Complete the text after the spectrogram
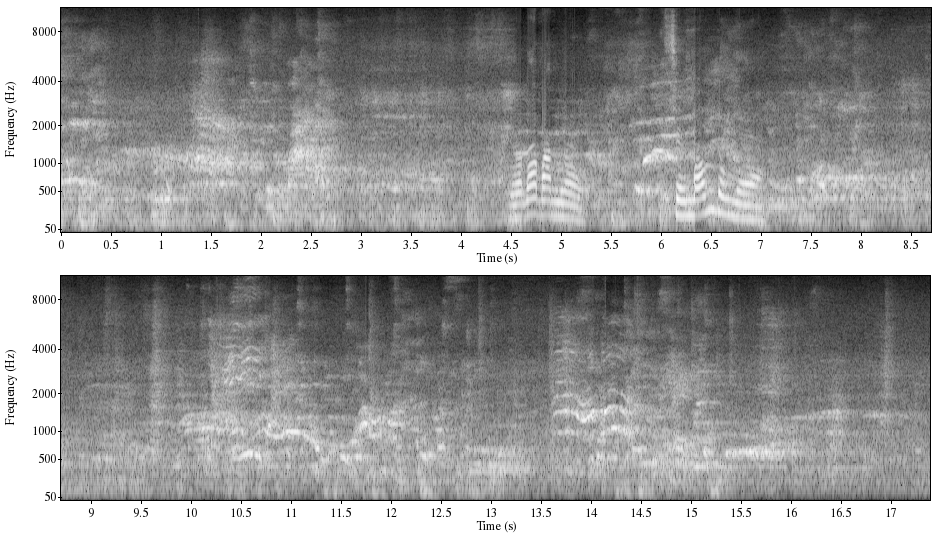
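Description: A crowd of people chatters throughout a large, echoing hall.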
